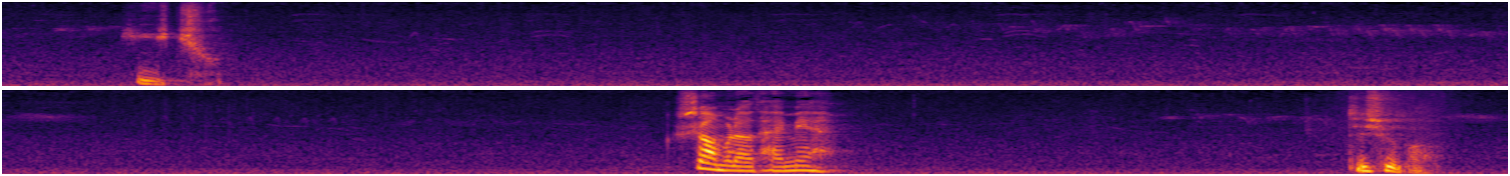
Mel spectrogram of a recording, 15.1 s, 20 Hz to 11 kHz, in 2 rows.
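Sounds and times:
low steady hum: 0.0 - 15.0
small birds chirping: 0.0 - 15.0.

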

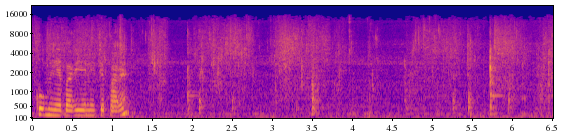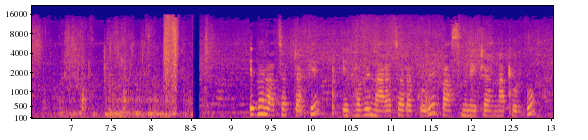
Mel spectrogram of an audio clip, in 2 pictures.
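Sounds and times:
low sizzle: 0.0 - 13.0
spoon scraping metal pan: 4.6 - 8.3.

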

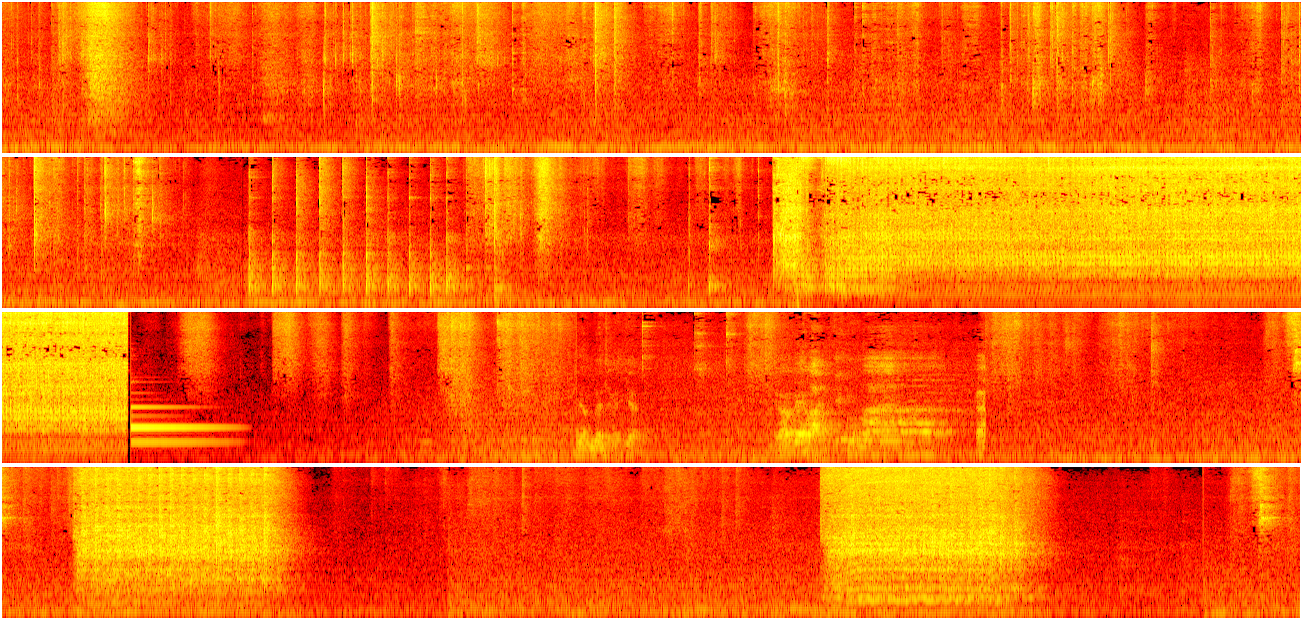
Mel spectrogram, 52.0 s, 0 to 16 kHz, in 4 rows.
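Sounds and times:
hammer drill boring into concrete: 20.7 - 27.2, 39.7 - 41.9, 47.2 - 49.4.

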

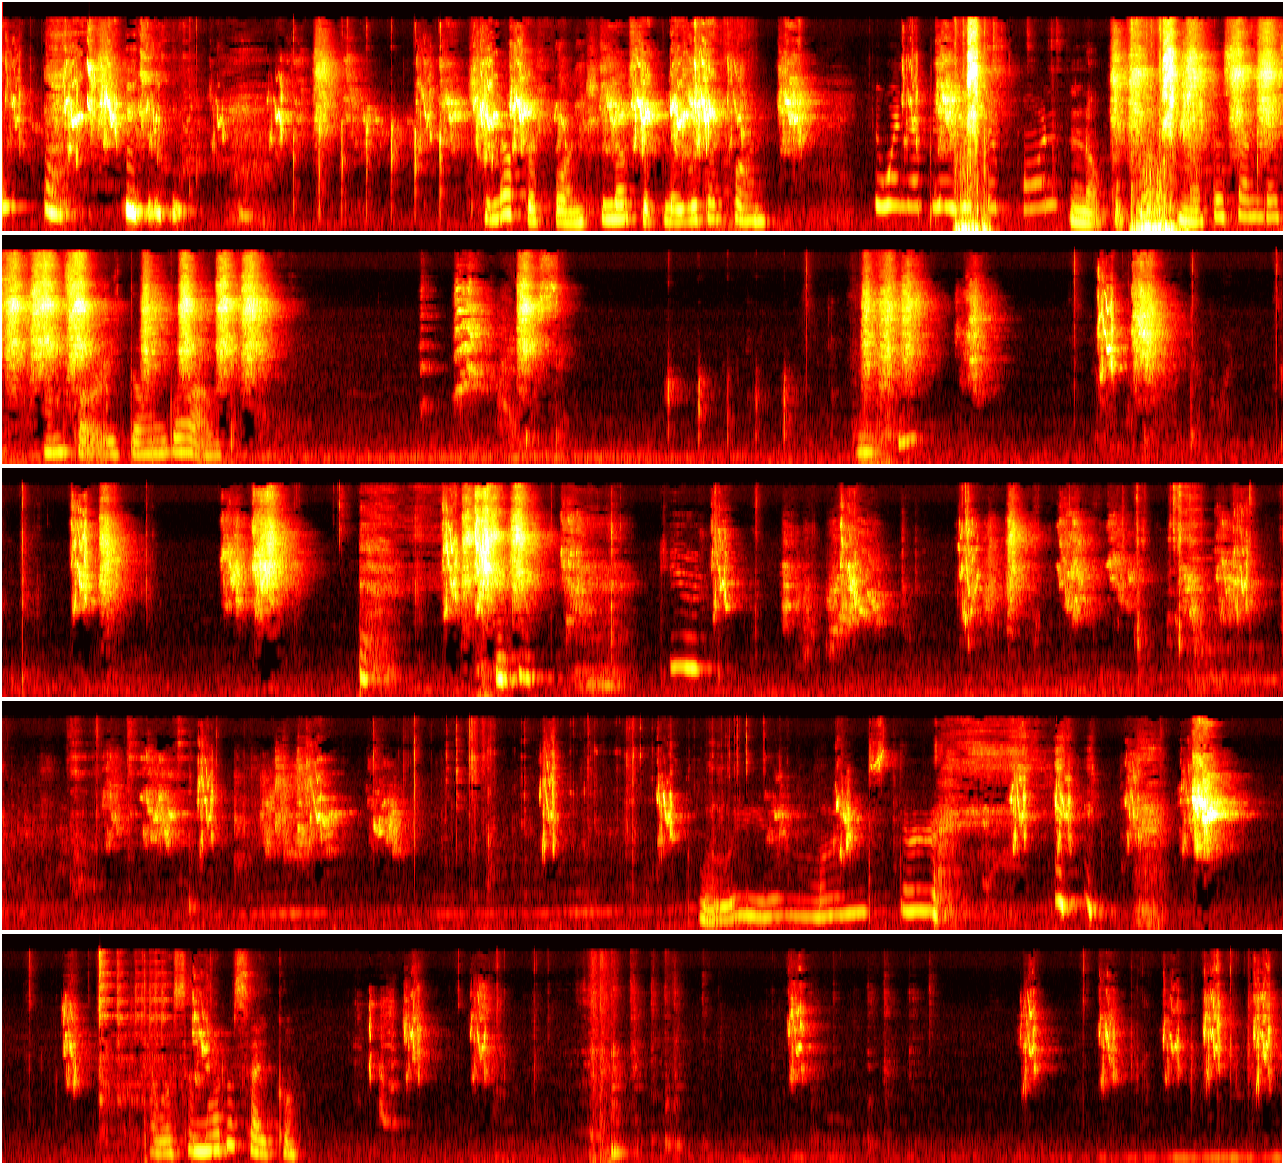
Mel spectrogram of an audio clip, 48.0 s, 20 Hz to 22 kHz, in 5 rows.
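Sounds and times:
budgerigars squawking and chirping: 0.0 - 7.5, 8.3 - 11.8, 12.7 - 13.8, 16.0 - 17.2, 17.8 - 18.6, 19.7 - 21.6, 22.5 - 23.8, 24.5 - 35.5, 36.2 - 39.2, 41.1 - 42.3, 44.3 - 44.6, 46.0 - 48.0.

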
